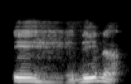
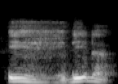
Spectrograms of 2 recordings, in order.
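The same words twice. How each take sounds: No difference in how they are said.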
